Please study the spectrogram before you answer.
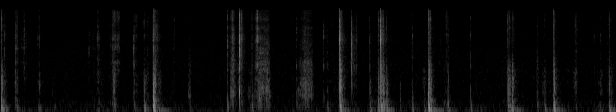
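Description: A metal chisel scrapes and chips at a solid plaster excavation block from an amethyst crystal excavation kit. Sharp, dry clicks and taps ring out with short breathy scraping bursts in between, each ending quickly with a dull low body.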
